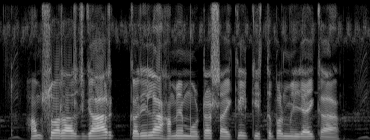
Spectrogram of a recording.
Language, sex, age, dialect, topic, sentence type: Bhojpuri, male, 25-30, Western, banking, question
